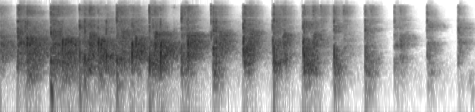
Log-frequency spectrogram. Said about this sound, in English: let's give Yeabu a round of applause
